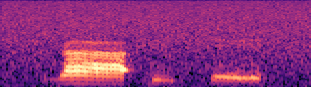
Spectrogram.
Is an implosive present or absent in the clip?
present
